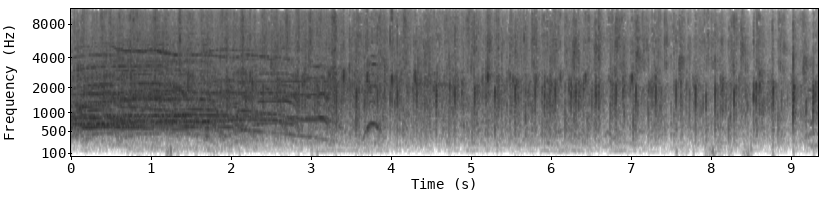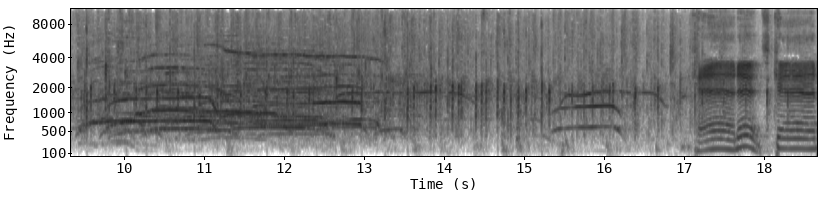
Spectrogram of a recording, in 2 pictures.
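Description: A live audience at the Helpful Honda Soundspace at K-Rock in Los Angeles, California, welcoming a band, claps steadily and loudly throughout, with overlapping whoops and shouts of cheering rising over the dense applause and a few shrill, whistle-like cries near the end.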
